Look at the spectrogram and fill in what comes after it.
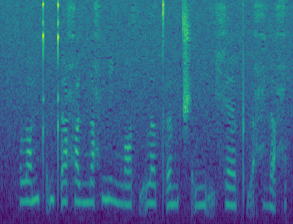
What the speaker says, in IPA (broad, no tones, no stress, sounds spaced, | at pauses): l ɒ nʲ pʼ ə̰ nʲ pʼ ɜ ħ ɒ lʲ n ɜ ħ m i ŋ ɒ x ḭ l ʌ tʼ ə nʲ t͡ʃʼ ə̰ lʲ ŋ ḭ x ɛ pʼ ḭ ħ ɦ ɛ ħ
